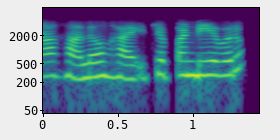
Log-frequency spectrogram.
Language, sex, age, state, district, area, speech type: Telugu, female, 18-30, Andhra Pradesh, Krishna, urban, conversation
